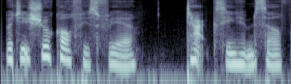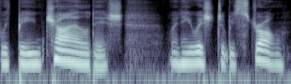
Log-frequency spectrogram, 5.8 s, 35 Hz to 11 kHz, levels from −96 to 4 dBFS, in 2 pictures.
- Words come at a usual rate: Yes, average, 175 wpm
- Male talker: No, female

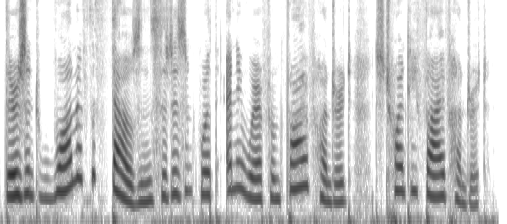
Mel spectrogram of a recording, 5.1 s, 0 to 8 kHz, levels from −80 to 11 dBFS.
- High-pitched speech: Yes, very high, 270 Hz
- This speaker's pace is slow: No, average, 200 wpm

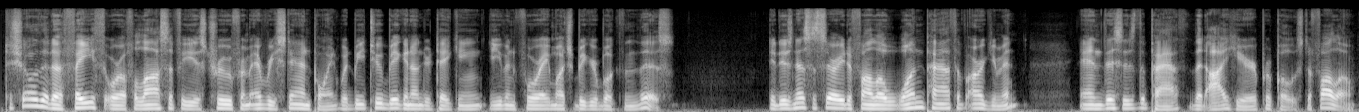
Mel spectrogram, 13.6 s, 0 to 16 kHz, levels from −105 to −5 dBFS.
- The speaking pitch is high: No, low, 125 Hz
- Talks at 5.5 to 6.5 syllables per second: Yes, 5.8 syllables/s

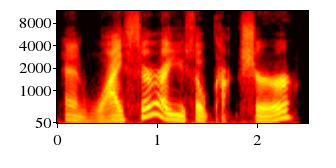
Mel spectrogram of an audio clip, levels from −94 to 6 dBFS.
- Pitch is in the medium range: Yes, medium, 155 Hz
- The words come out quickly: No, average, 190 wpm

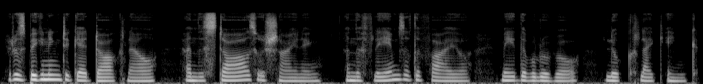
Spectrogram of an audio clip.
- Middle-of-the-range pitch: Yes, medium, 180 Hz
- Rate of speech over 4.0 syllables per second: Yes, 5.1 syllables/s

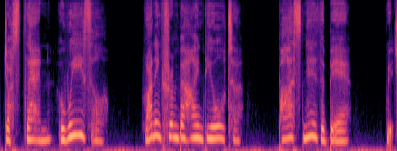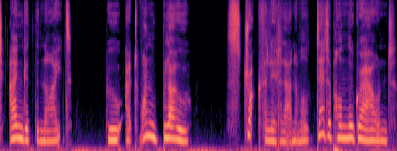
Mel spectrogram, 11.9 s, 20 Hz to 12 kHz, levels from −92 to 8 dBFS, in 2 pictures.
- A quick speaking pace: No, average, 145 wpm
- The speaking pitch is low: No, high, 220 Hz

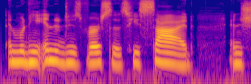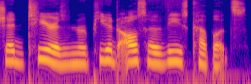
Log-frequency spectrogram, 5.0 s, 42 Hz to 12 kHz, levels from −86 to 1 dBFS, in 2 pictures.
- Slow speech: No, average, 190 wpm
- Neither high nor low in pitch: Yes, medium, 180 Hz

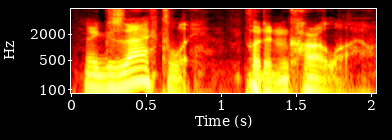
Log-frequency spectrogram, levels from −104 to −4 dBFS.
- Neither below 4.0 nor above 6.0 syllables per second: Yes, 4.9 syllables/s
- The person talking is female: No, male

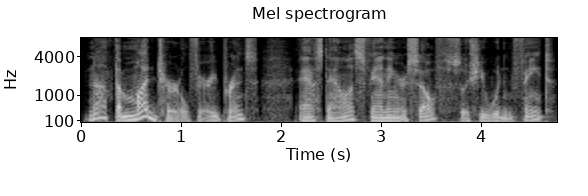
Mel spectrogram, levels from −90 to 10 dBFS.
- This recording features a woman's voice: No, male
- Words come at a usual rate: Yes, average, 175 wpm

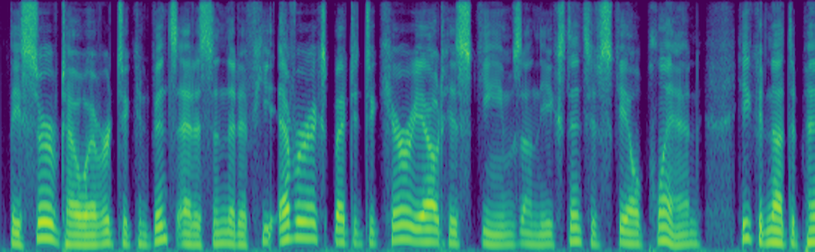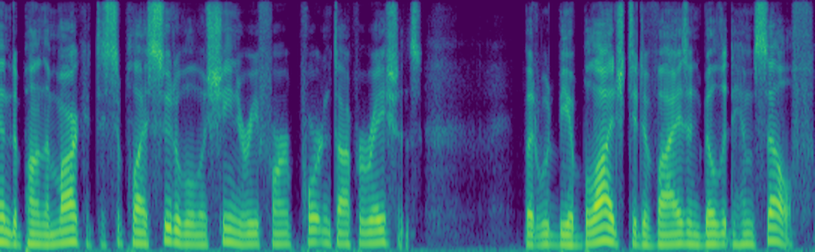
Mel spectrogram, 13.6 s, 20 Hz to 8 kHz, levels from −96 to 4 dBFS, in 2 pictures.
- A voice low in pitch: Yes, low, 130 Hz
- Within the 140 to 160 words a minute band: No, average, 200 wpm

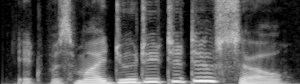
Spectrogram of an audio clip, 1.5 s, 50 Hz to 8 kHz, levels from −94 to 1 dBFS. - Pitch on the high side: Yes, high, 220 Hz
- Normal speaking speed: No, fast, 280 wpm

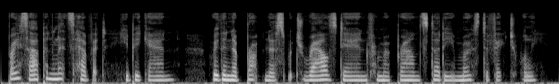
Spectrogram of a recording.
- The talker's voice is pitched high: Yes, high, 205 Hz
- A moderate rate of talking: No, fast, 215 wpm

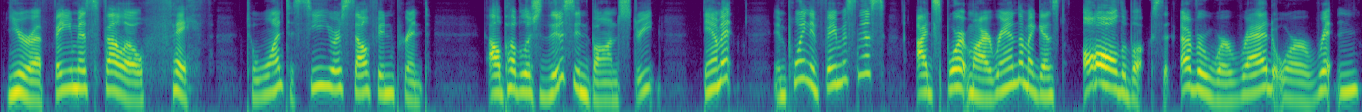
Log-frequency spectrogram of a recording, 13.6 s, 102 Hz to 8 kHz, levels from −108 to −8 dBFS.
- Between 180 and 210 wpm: No, average, 170 wpm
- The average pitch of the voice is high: Yes, high, 230 Hz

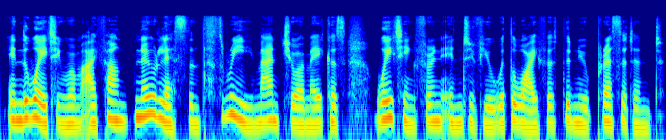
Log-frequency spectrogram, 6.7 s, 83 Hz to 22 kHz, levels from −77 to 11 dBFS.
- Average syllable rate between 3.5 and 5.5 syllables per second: Yes, 5.0 syllables/s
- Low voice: No, medium, 170 Hz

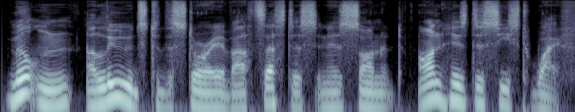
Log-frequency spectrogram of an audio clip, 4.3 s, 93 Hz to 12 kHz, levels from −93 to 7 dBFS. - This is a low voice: Yes, low, 125 Hz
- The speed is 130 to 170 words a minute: No, average, 195 wpm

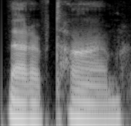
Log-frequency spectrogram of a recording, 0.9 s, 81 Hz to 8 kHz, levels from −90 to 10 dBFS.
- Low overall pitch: Yes, very low, 95 Hz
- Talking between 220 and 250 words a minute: No, fast, 205 wpm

